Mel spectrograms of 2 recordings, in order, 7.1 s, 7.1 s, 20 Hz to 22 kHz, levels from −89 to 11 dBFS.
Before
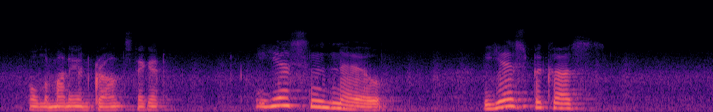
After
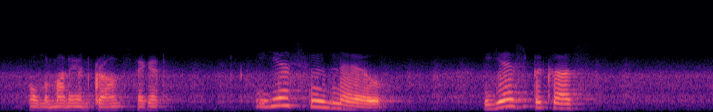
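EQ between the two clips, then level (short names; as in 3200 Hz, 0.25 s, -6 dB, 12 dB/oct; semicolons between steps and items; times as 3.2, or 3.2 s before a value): speaker cabinet 360–2400 Hz, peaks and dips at 410 Hz +10 dB, 610 Hz +8 dB, 950 Hz +8 dB, 1400 Hz +9 dB; -1.0 dB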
